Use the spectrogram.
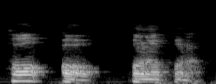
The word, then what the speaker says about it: Ho'oponopono: It was a 2-hour class called Beyond Forgiveness, more than day Ho'oponopono. But first part of it, of course, first part of that class was to teach people how to say it. Ho'oponopono.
